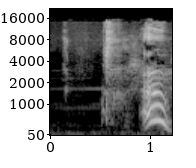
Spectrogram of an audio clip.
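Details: Hiccups of a baby, with its mother.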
